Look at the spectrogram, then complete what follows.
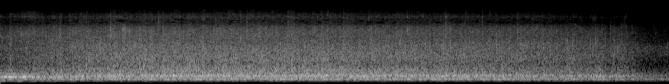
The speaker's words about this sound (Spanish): Gracias a todos los diamantes por abrir el camino y por mostrarnos que es posible ser diamante. Gracias, un fuerte aplauso para todos ellos.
